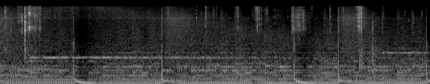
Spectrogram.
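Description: Background music playing steadily, with a few short crackles of plastic shrink wrap being cut and peeled off a small cardboard box, the sharpest just after the start.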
